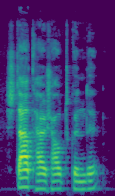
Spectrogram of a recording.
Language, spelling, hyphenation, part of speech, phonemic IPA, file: Dutch, staathuishoudkunde, staat‧huis‧houd‧kunde, noun, /ˈstaːt.ɦœy̯s.ɦɑu̯tˌkʏn.də/, Nl-staathuishoudkunde.ogg
- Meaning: political economy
